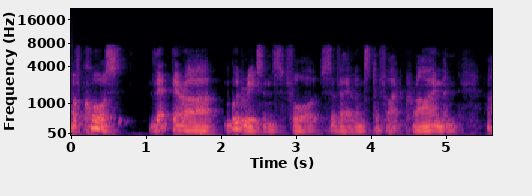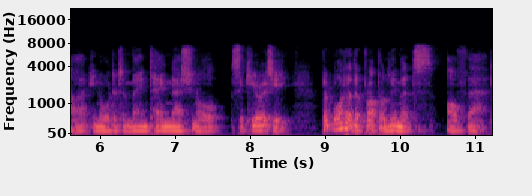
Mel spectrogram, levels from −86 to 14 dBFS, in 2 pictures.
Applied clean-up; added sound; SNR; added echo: none; none; none; reverberation time 0.3 s.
